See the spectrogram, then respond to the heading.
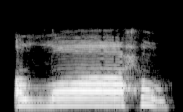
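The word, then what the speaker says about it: الله: And whenever there is a fatha or fatha ishbaiya or dhamma on it, we pronounce it in a thick sound, Allahu.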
